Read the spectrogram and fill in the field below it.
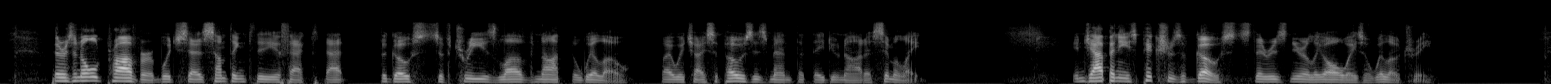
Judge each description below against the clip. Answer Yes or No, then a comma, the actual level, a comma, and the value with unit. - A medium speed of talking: Yes, average, 175 wpm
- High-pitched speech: No, low, 115 Hz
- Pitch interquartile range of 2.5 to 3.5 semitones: No, average, 4.2 semitones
